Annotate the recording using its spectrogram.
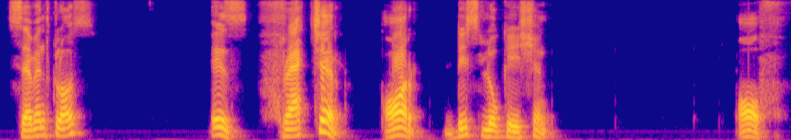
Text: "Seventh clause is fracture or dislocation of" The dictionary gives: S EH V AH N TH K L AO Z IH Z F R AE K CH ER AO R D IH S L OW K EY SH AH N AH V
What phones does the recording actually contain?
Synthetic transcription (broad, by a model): S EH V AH N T K L AO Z IH Z F R AE K CH ER AO R D IH S L OW K EY SH AH N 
